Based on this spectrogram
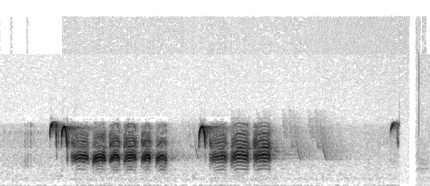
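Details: Black-capped Chickadee at Natural Tunnel State Park singing its own name, chick-a-dee-dee-dee, twice. Each is a thin high opening note, then a rapid run of about six buzzy dee notes, over a faint low hum.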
